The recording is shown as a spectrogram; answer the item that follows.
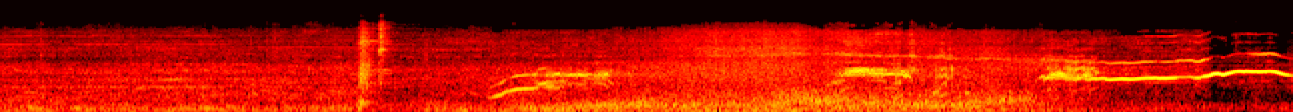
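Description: Slingshot reverse-bungee ride launching: a sharp click about two seconds in as the capsule is released, then wind rushing over the onboard microphone and a rider's screams, each rising in pitch, the last one long.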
